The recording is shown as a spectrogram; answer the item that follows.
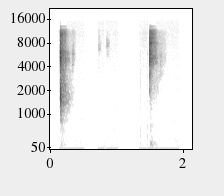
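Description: Two single keystrokes on a computer keyboard, about a second and a half apart, the first a little louder.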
